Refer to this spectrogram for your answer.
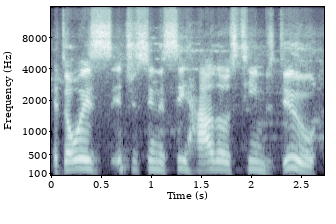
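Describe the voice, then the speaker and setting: An American man giving conversational basketball analysis, halting and repeating words as he goes. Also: high voice. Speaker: color commentator. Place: indoor basketball gym, courtside broadcast. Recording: faint gym noise behind.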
